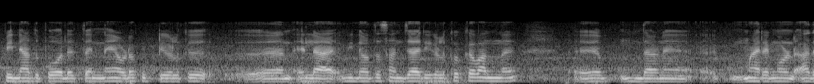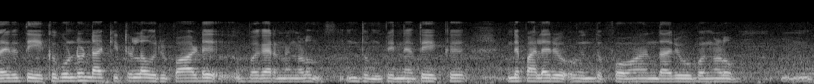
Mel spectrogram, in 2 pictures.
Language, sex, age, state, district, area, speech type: Malayalam, female, 30-45, Kerala, Malappuram, rural, spontaneous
